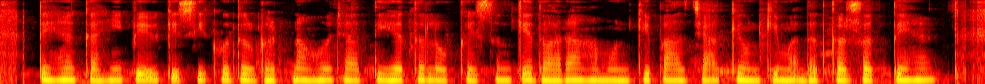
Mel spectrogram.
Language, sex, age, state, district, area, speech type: Hindi, female, 30-45, Uttar Pradesh, Pratapgarh, rural, spontaneous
